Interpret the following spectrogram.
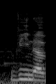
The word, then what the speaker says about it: Wiener: instead of penis yeah the German WB knows like an English V and it usually refers to the sausage Vina versed in would be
